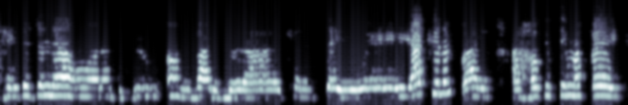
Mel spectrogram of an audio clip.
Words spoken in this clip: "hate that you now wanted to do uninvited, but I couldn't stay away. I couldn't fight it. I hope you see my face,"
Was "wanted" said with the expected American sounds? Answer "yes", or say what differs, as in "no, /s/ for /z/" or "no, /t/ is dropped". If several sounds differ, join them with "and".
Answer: no, /n/ is dropped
